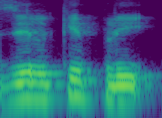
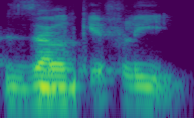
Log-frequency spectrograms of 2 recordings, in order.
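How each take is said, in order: First: The first vowel is i. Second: The first vowel is a. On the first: The person is the possessor. "Kalau jadi kepemilikan dia, jadi Zilkifli" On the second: The person is the object. "Kalau jadi objek dia, kita baca Zalkifli"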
